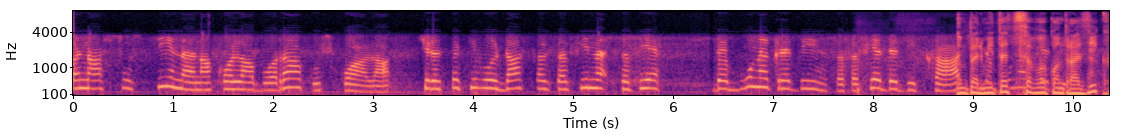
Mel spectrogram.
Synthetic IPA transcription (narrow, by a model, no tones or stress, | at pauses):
ɨnasust̪sine̞ɨnako̞labo̞ɾakuʃkwalaʃiɾe̞spe̞k̚t̪ivuld̪askəlsəfinesəfije̞ | d̪e̞bunəkɾe̞d̪int̪səsəfije̞d̪e̞d̪ikʰampe̞rmit̪e̞t̪sʲsəvəko̞nt̪ɾazik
